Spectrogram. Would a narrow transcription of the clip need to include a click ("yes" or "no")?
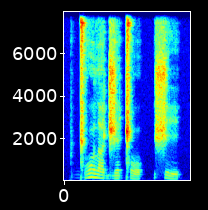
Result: yes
